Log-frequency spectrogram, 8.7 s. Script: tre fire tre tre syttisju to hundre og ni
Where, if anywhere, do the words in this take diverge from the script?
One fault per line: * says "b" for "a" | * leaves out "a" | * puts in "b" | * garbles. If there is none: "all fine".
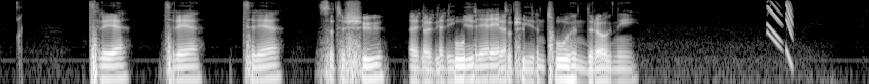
* leaves out "fire"
* garbles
